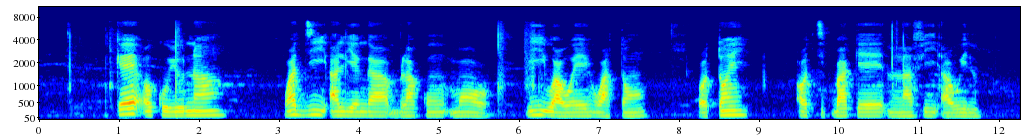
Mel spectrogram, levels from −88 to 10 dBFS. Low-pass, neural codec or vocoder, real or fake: 7.2 kHz; none; real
